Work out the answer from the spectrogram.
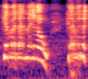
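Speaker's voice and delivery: high, loud, demanding voice; impatient doctor. Retold or imitated. African doctor grabbing the needle, high and demanding.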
